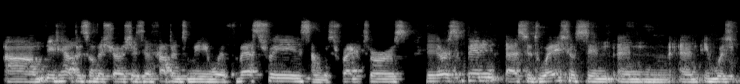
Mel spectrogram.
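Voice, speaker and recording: A man's voice: mid-range voice, steady tone, normal speed, hardly any pauses, low-quality recording. A young man from Cuba with a Cuban Spanish accent, a Spanish native speaker, speaking thoughtfully and searching for words as he reflects on his life in a personal interview. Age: young adult. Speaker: lay pastoral care worker.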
